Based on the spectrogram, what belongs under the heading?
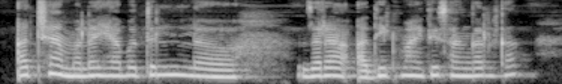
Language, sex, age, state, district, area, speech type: Marathi, female, 30-45, Maharashtra, Satara, urban, spontaneous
